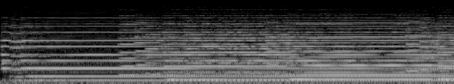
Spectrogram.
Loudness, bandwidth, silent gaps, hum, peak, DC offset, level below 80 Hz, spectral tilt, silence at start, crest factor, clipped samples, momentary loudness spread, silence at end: -21 LUFS; 16 kHz; none; none; -8 dBFS; under 0.1%; -46 dBFS; -3.5 dB/octave; 0 s; 12 dB; under 0.1%; 2 LU; 0 s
